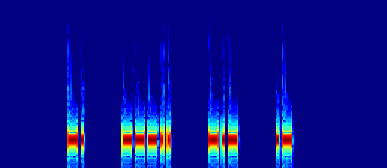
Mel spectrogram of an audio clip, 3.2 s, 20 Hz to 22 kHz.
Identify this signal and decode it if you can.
Morse code, heard as a keyed tone, about 43 wpm, spaced as for 21 wpm, 700 Hz. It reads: N8KA
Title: USA Call Signs - 4x Character Spacing - 45wpm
